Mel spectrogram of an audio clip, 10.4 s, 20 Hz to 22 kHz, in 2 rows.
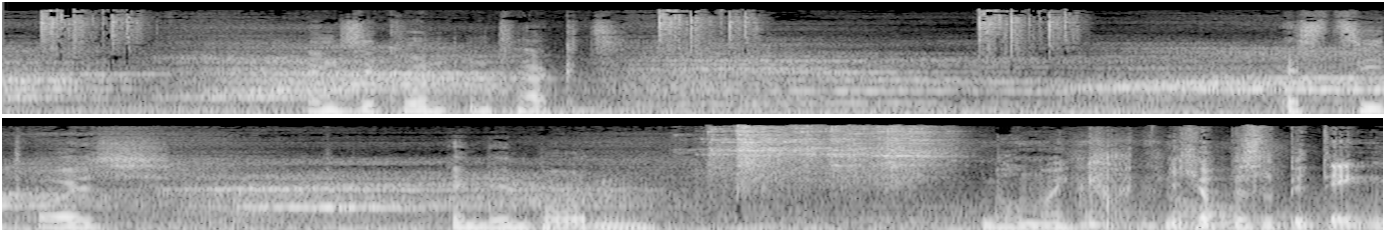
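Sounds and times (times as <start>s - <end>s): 
metallic clinking of coins: 0.0s - 0.6s, 2.4s - 2.8s, 3.6s - 4.0s, 7.8s - 8.8s
steady humming background: 0.0s - 10.3s
speech: 1.1s - 2.4s, 4.8s - 5.9s, 6.8s - 8.0s, 8.8s - 10.3s.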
